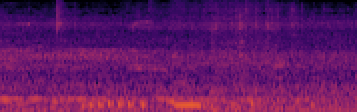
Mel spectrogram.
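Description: A racing pigeon coos softly, a short low burbling call heard faintly against steady background hum, with no one talking.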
